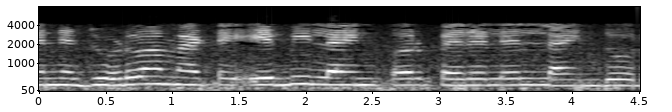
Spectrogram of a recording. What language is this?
Gujarati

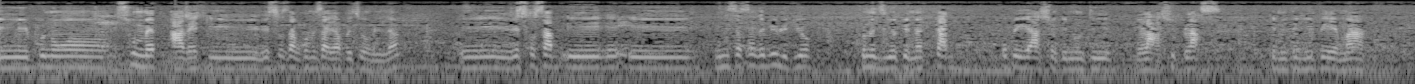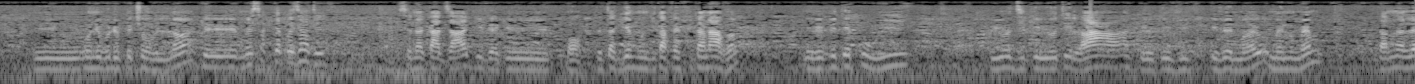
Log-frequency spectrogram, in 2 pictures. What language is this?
French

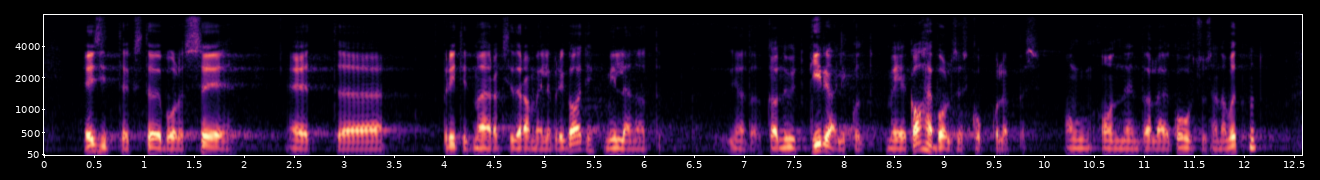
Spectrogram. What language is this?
Estonian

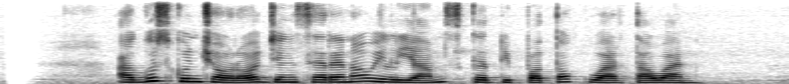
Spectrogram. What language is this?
Sundanese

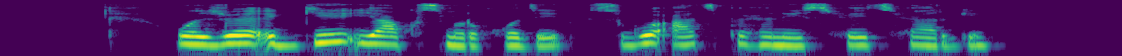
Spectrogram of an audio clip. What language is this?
Abkhazian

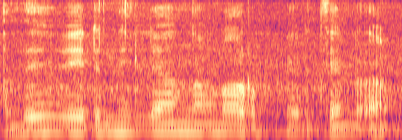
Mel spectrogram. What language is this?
Malayalam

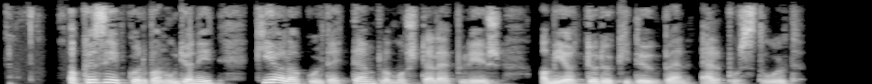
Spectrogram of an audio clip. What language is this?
Hungarian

